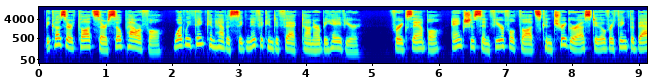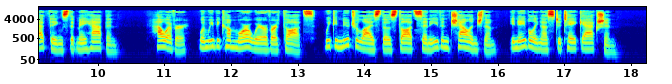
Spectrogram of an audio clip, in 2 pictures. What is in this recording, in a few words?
Female; Taking Action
